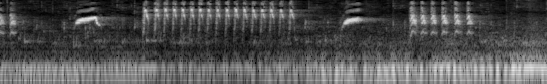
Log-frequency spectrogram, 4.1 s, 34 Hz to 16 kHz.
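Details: Orange-bellied leafbird (Cucak Cungkok), iPhone 7+ recording used for training cage birds: rising whistled slurs, each followed by a long high rapid rattle of evenly spaced notes.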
